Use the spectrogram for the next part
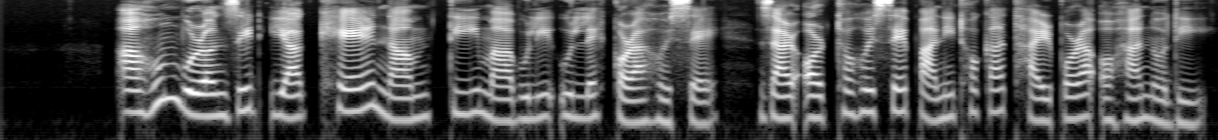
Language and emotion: Assamese, neutral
